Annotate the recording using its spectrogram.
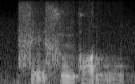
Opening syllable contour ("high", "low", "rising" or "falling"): low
